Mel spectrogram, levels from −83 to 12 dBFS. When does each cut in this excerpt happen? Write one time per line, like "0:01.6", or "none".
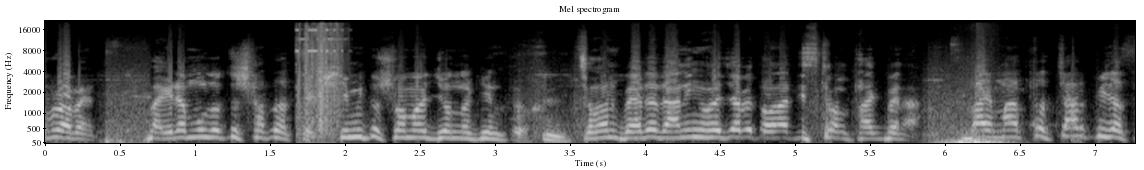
0:01.8
0:06.0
